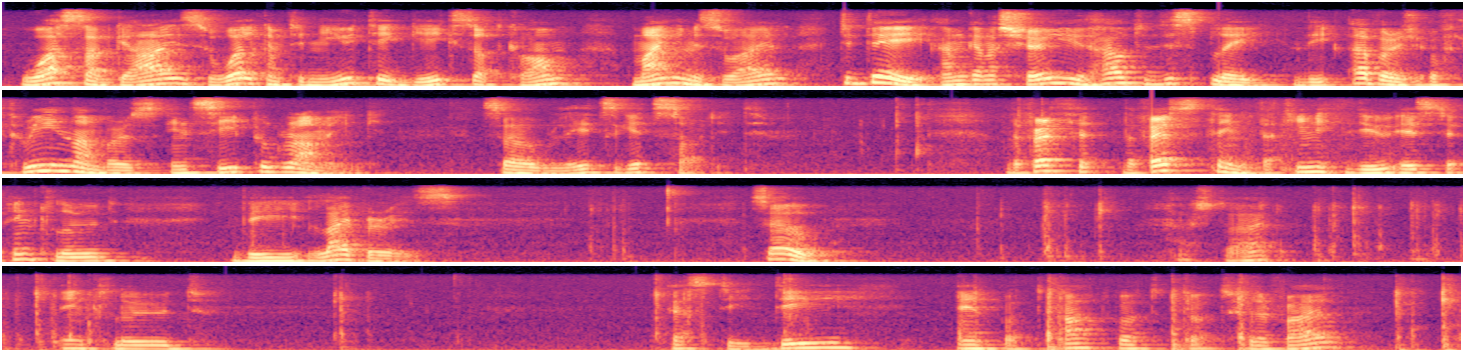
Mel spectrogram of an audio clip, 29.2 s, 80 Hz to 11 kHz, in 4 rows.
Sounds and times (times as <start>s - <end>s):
Speech: 0.0s - 11.2s, 12.3s - 17.0s, 18.4s - 18.9s, 20.4s - 21.1s, 22.1s - 23.1s, 25.2s - 28.7s
Inside, small room: 0.0s - 29.2s.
